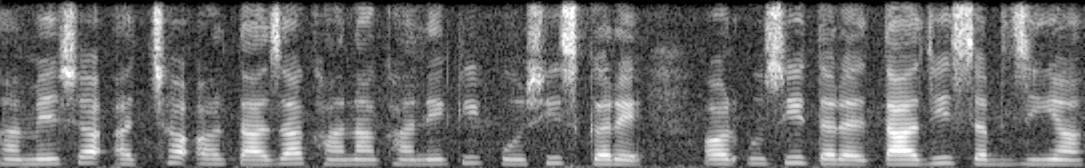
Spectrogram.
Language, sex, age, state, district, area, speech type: Urdu, female, 18-30, Bihar, Saharsa, rural, spontaneous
